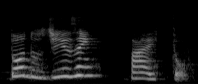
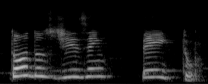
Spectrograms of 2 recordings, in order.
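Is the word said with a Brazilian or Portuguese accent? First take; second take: Portuguese; Brazilian. First: It is said with a Portuguese accent. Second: It is said with a Brazilian accent.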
